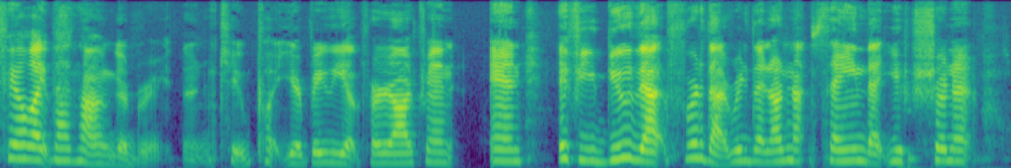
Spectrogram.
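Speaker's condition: Cerebral palsy; about three-month break from podcasting

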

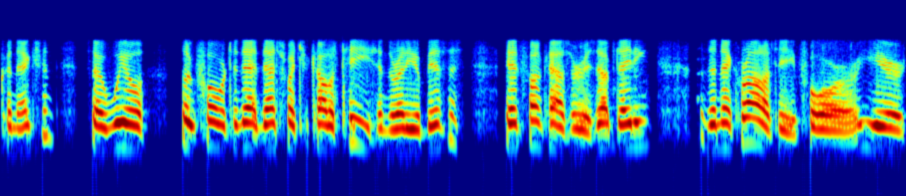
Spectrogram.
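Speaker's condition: No condition

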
